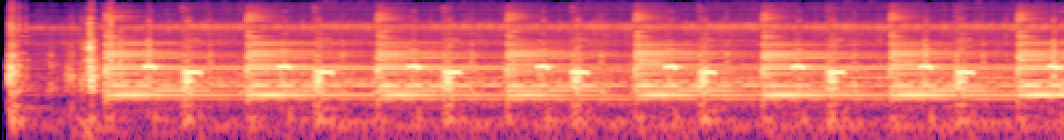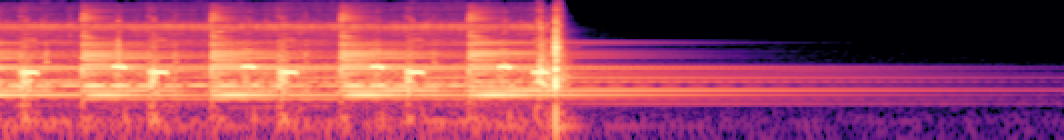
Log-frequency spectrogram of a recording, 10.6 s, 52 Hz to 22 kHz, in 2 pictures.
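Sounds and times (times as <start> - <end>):
cuckoo clock: 0.0 - 8.2.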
